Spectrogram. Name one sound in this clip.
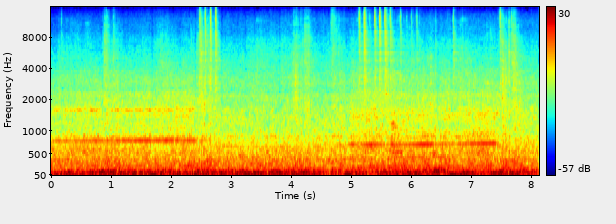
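Tram wheels squeal and click over the rail joints.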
